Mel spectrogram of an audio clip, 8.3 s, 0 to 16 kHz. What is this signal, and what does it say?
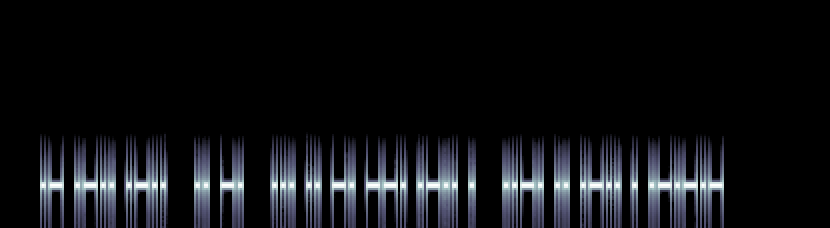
Morse code, heard as a keyed tone, about 28 wpm, 700 Hz. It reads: ALL IN SINGLE FILE.
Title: Sentences from Top 1200 Words 28wpm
